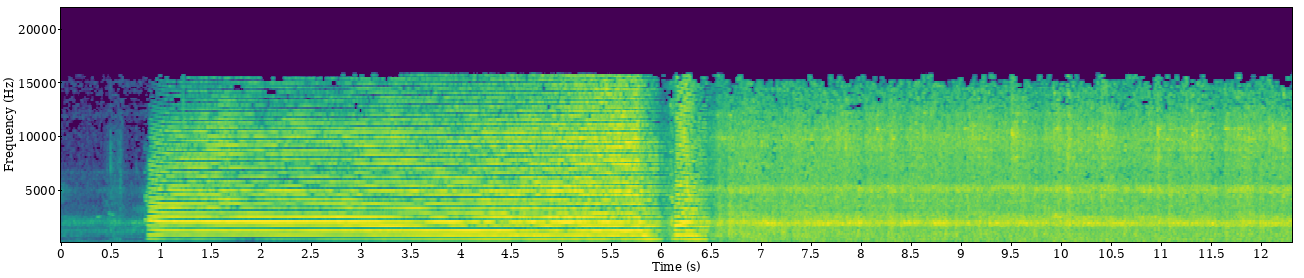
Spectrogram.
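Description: Indian Railways locomotive horn sounding one long blast of about five seconds, ending with a short second blast, followed by the steady running noise of a train's wheels on the rails.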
